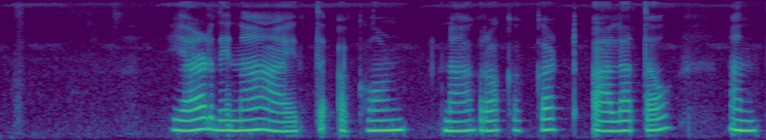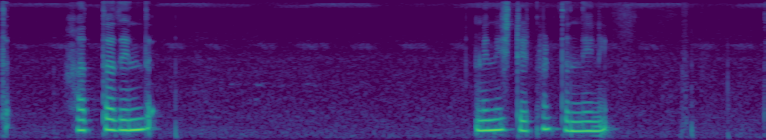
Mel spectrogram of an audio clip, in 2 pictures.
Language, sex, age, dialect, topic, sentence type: Kannada, female, 25-30, Northeastern, banking, statement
